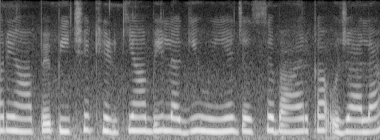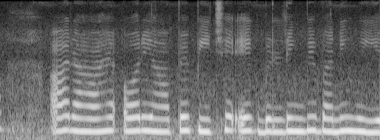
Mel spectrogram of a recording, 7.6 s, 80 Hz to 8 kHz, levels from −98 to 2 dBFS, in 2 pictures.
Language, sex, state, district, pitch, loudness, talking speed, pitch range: Hindi, female, Bihar, Saharsa, 275 Hz, -13 LUFS, 190 wpm, 265-280 Hz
